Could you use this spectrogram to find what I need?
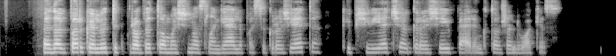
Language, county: Lithuanian, Vilnius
